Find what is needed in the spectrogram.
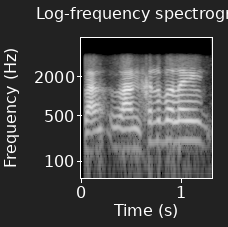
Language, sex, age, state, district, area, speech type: Bodo, male, 60+, Assam, Udalguri, rural, conversation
